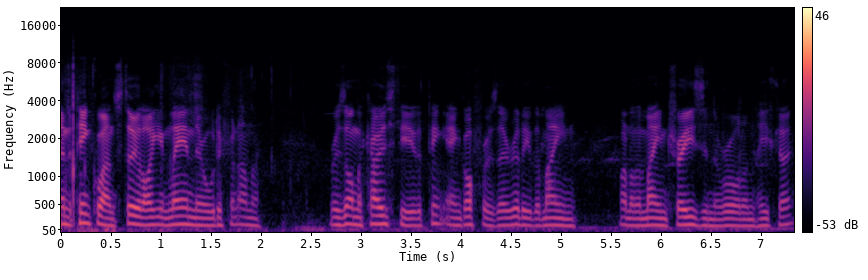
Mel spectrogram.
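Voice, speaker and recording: Very fast speech comes from a man with a medium pitch and monotone, flat intonation. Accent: Australian. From Sydney, Australia. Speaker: vlogger. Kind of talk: casual chat while hiking. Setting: outdoors on a bush walk.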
